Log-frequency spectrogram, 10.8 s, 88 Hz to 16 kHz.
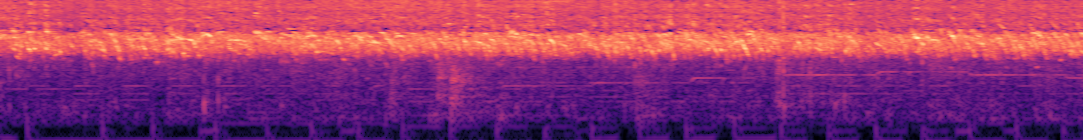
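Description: Dense, continuous peeping and chirping of a large flock of 27-day-old kampung super chickens crowding and scrambling at the feeders, excited over fresh feed.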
